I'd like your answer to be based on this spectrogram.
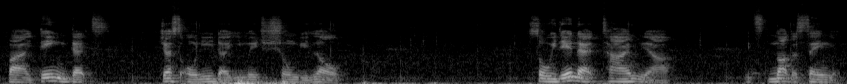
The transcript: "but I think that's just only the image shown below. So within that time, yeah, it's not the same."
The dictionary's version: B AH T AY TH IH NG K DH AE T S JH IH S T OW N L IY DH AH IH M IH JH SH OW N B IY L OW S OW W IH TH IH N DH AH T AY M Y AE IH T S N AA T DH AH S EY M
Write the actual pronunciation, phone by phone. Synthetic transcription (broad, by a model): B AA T AY T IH NG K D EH T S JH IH S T OW N L IY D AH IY M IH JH SH OW N B IY L OW S OW W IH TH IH N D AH T AY M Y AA IH T S N AA T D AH S EY M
